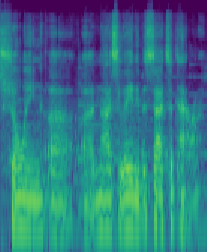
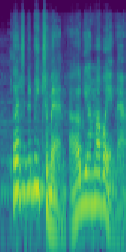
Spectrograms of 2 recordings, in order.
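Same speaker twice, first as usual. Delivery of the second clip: very high, brightest possible swooping sing-song voice; 10 semitones higher, 8 dB louder than usual. Narrator voicing Doc's goodbye right before he leaves; brightest voice possible. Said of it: "says in the brightest voice possible".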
